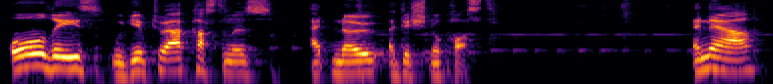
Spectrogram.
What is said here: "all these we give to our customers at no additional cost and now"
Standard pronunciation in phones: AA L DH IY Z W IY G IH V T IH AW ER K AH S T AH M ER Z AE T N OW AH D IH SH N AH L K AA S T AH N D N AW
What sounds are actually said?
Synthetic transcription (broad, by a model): AA L DH IY Z W IY G IH V T IH AW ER K AH S T AH M ER Z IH T N OW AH D IH SH N L K AA S T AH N N AW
